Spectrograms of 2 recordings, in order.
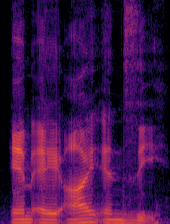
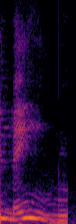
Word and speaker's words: Mainz: M-A-I-N-Z for people who are out there trying to find out how to actually pronounce this. Well, I'm glad that you didn't say Maine. I'm assuming Mainz because German.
